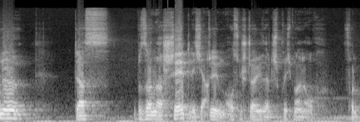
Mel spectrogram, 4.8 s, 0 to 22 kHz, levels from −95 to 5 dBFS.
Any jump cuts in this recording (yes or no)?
yes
